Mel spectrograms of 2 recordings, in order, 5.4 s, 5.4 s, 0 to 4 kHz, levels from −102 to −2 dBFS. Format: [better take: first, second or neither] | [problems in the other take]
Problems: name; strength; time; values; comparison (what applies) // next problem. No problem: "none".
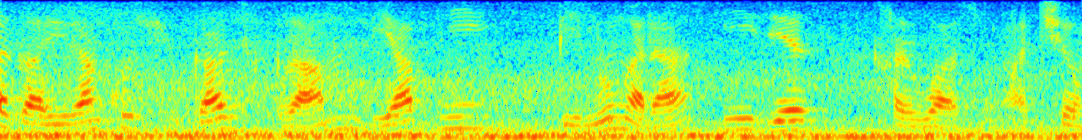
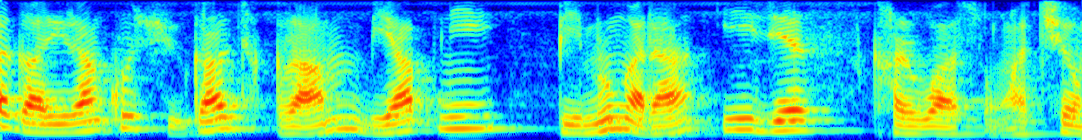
second | background sound (Aircraft); as loud as the speech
